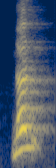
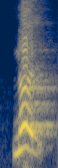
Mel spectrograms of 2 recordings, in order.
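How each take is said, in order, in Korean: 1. 마지막 ㄹ 소리는 빨리 닫혀요. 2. 마지막 ㄹ 소리는 빨리 닫혀요.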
